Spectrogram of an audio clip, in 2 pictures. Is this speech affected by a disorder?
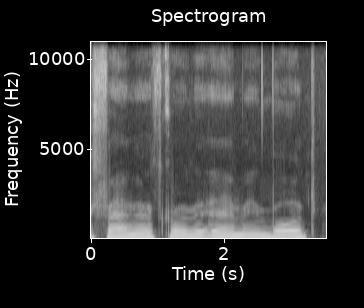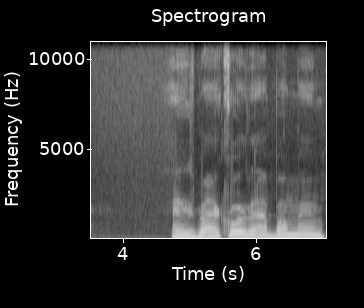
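Yes: ALS; weakened after viral infection, leg discomfort, barely able to lift.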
